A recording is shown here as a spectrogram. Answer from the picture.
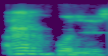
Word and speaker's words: árboles: Árboles, el mayor acento de voz tiene en la tercera sílaba contando de derecha a izquierda, y por lo tanto siempre, pero siempre se va a tildar.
